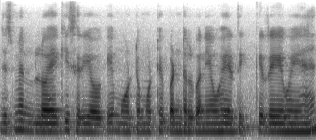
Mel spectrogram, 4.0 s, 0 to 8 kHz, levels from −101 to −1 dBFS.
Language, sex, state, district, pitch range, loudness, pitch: Hindi, male, Uttar Pradesh, Shamli, 120-130 Hz, -18 LUFS, 125 Hz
